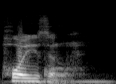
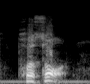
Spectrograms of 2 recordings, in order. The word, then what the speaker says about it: Poisson: And this distribution is called the Poisson probability distribution, not Poisson. It's French, and I don't know that I pronounce it entirely correct, but it's somewhere along the line of Poisson.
